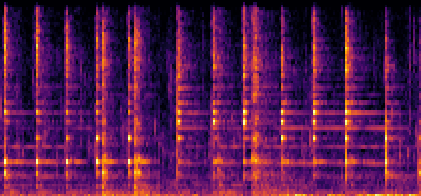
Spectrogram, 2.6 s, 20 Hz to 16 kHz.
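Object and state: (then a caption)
Sugar syrup set hard, at hard-candy stage. A hardened drop of coconut-milk sugar syrup, set in cold water, is tapped repeatedly against a hard surface, giving about 13 short, bright, glassy clinks. The glass-like sound shows the syrup has reached the hard-candy stage, around 125–131 °C, and is ready to pull.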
